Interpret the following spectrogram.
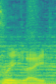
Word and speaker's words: Relai: They offer all the same services as Swan, and you can start smash buying and fiat cost averaging with Relay through their app.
